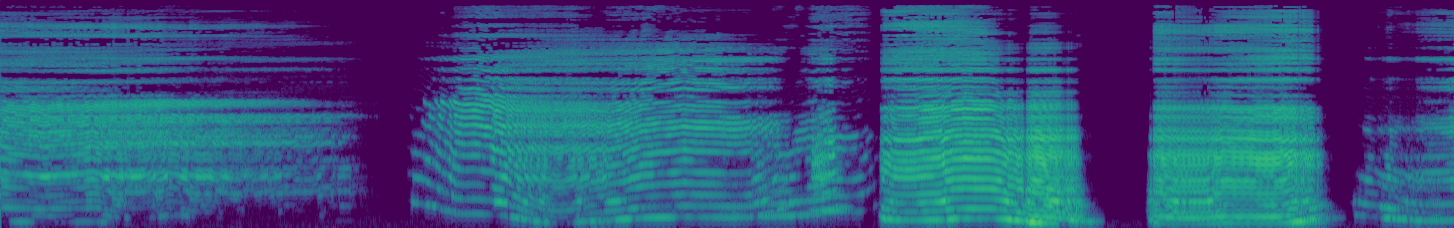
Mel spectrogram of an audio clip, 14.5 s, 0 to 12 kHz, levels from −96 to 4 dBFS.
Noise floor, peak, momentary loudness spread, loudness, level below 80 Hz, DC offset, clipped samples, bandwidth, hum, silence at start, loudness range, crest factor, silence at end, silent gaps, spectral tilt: -79 dBFS; -10 dBFS; 18 LU; -29 LUFS; -64 dBFS; under 0.1%; under 0.1%; 11.5 kHz; none; 0 s; 8 LU; 22 dB; 0 s; none; -3 dB/octave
